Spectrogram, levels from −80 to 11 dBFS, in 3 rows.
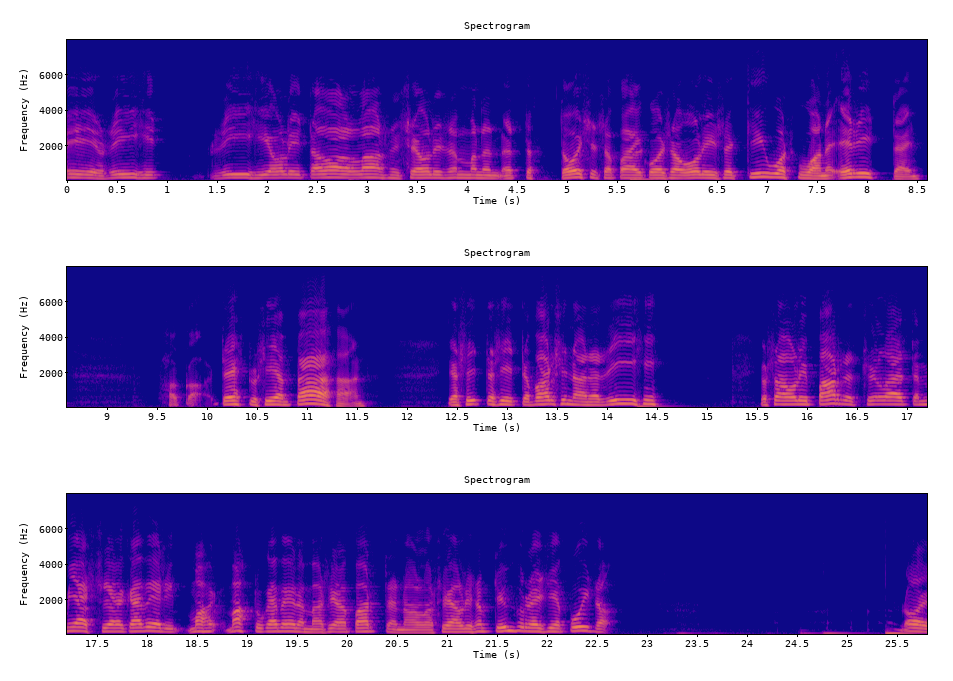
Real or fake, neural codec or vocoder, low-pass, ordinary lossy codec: real; none; none; none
